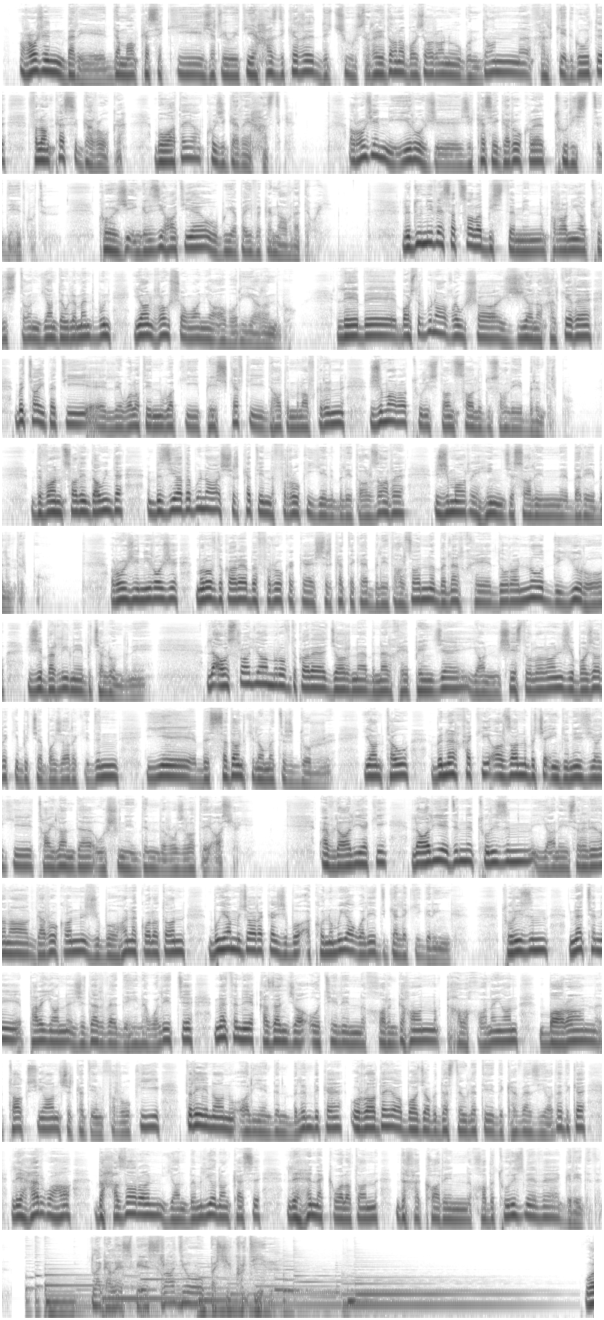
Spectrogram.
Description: Bêtir ji vê raporta dengî.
